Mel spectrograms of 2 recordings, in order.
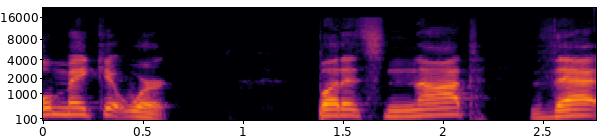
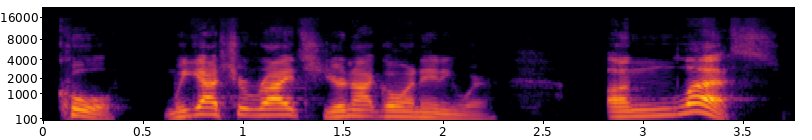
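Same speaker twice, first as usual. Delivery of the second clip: ordinary talk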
